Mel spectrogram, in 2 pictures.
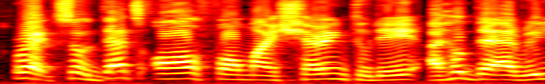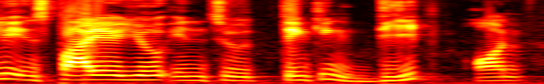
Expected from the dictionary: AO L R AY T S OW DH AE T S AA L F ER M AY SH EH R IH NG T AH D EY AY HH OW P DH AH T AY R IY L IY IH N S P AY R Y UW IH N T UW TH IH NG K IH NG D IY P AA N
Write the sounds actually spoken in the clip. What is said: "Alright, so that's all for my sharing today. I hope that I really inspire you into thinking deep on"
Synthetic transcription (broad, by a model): R AY T S OW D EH T S AA L F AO M AY SH EH R IH NG T AH D EY AY HH OW P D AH T AY R IY L IY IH N S P AY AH Y UW IH N T UW T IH NG K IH NG D IY P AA N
